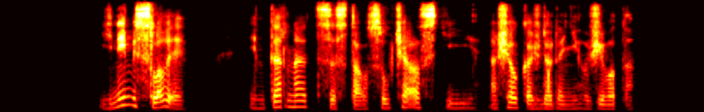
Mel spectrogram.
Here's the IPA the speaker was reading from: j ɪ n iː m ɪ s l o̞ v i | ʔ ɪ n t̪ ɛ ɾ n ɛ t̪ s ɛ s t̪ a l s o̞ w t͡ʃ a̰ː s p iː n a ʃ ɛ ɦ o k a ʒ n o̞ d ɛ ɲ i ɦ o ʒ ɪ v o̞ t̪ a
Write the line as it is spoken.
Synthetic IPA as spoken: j ɪ n iː m ɪ s l o̞ v ɪ | ʔ ɪ n t̪ ɛ ɾ n ɛ t̪ s ɛ s t̪ a l s o̞ w t͡ʃ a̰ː s c iː n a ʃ ɛ ɦ o k a ʒ d o̞ d ɛ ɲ iː ɦ o ʒ ɪ v o̞ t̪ a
